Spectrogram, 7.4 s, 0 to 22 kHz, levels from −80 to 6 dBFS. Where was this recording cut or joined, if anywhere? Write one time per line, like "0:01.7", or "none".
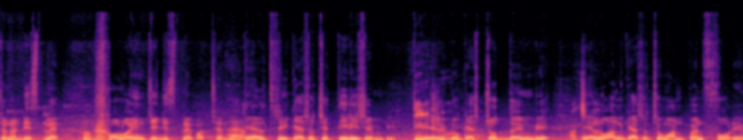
0:02.4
